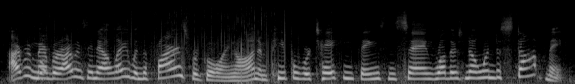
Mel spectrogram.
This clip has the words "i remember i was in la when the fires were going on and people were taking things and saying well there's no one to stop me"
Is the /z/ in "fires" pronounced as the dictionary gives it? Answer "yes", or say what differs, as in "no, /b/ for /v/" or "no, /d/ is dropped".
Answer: yes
